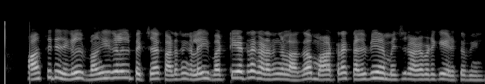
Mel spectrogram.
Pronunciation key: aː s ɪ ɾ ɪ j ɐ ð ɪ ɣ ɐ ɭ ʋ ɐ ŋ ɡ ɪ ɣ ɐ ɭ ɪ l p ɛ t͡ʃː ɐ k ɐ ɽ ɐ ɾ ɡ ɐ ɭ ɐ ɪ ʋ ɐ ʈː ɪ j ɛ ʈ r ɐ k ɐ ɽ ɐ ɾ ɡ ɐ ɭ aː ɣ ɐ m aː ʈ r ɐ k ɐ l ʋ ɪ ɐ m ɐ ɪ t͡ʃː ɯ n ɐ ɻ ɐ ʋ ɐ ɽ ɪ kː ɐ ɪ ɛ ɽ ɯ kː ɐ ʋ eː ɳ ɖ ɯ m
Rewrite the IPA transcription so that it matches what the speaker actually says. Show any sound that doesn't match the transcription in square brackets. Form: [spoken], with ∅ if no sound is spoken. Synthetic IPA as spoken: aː s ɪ ɾ ɪ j ɐ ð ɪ ɣ ɐ ɭ ʋ ɐ ŋ ɡ ɪ ɣ ɐ ɭ ɪ l p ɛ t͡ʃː ɐ k ɐ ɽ ɐ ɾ ɡ ɐ ɭ ɐ ɪ ʋ ɐ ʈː ɪ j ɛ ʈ r ɐ k ɐ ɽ ɐ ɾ ɡ ɐ ɭ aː ɣ ɐ m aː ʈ r ɐ k ɐ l ʋ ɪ ɐ m ɐ ɪ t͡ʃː ɯ n ɐ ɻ ɐ ʋ ɐ ɽ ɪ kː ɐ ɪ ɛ ɽ ɯ kː ɐ ʋ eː ɳ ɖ ɯ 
